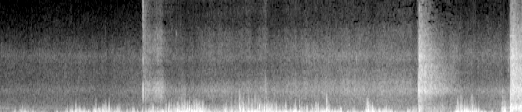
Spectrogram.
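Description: A small firework hisses and crackles as it sprays sparks outdoors.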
